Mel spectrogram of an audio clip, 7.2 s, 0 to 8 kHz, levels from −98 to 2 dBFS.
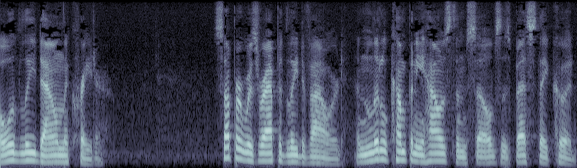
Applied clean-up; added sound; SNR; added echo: none; none; none; none.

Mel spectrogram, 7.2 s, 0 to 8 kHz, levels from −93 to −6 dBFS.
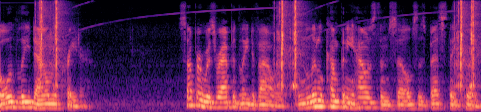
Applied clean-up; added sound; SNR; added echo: none; Camera; 8 dB; reverberation time 0.4 s.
